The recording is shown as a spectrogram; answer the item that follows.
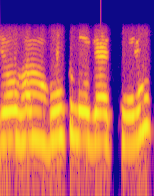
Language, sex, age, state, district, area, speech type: Hindi, female, 30-45, Uttar Pradesh, Pratapgarh, rural, conversation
